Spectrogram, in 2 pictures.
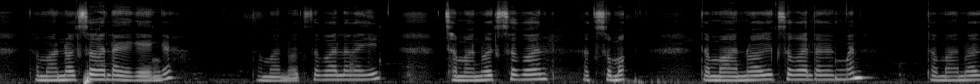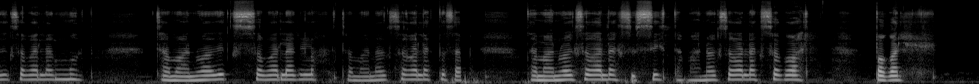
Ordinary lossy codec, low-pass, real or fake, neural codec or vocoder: none; none; real; none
